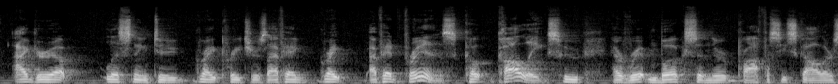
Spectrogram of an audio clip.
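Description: A man at a medium pitch, speaking at a fairly slow pace over noticeable background noise. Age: 60s. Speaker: pastor. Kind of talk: devotional talk.

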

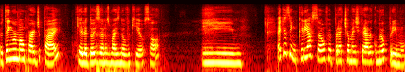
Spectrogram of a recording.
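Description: With long, frequent pauses, a woman speaks at a moderate pace and fairly high pitch, with ordinary pitch variation. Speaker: former au pair. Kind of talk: casual chat. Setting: studio.

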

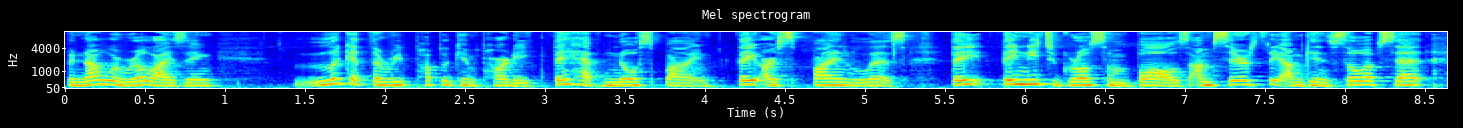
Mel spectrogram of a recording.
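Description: The delivery is fairly quick. There is a somewhat breathy quality to the voice. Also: woman. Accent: American. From Vietnam, later Texas. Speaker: guest, rally attendee. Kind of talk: casual interview.

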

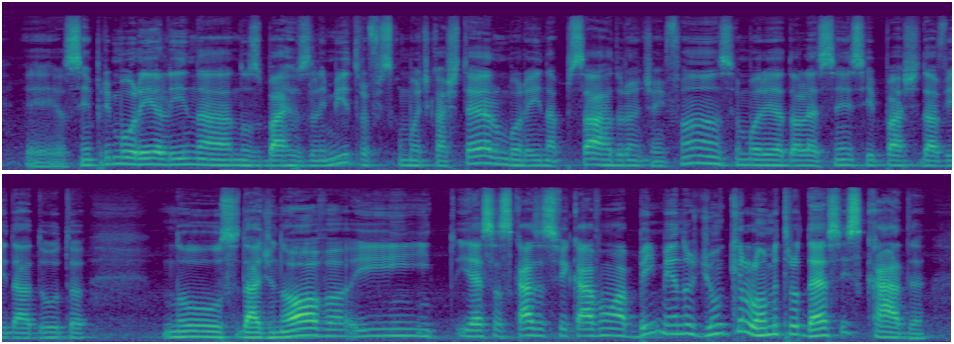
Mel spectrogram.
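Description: On a very clean recording with a silent background, a man in a normal speaking voice talks at a moderate pace and medium pitch with ordinary pitch variation and hardly any pauses. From Teresina, Piauí, Brazil. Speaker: podcast co-host. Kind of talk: casual chat. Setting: studio.

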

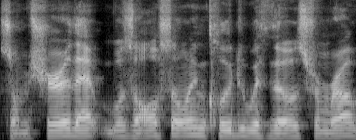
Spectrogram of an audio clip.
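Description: A man with medium pitch speaks in an animated tone. The sound is dry and close with no echo, on a very clean recording with a silent background. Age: 30s. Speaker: podcast host and fitness coach. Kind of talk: solo commentary monologue.

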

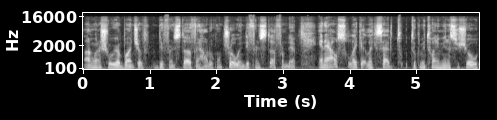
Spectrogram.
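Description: A man with a Portuguese accent talks at a very fast pace. His voice is somewhat breathy, with ordinary pitch variation. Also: medium pitch for a man. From Brazil, Rio de Janeiro. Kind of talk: casual interview.

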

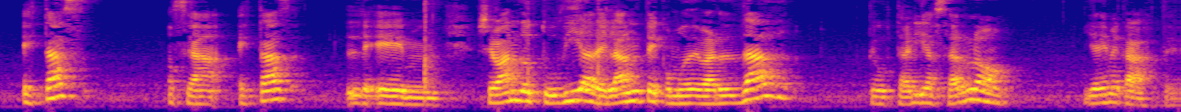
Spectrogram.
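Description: Over noticeable background noise and audible room echo, a woman speaks at a very slow pace and a fairly low pitch, her intonation lively and her pauses long and frequent. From Argentina. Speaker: podcast co-host. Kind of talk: casual chat. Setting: live stream recording.

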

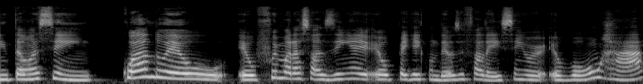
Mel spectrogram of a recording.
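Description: In an unremarkable speaking voice, a woman with a fairly high pitch and ordinary pitch variation speaks fairly slowly on a very clean recording with a silent background. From Brazil, São Paulo, later Araguari from age 14. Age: 20s. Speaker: makeup artist and brow specialist. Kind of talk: life story interview. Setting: studio.

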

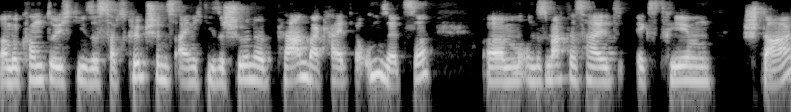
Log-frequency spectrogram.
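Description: This man's voice sits high. It moves up and down with ordinary variation. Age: 30s. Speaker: venture capital investor. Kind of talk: interview. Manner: hesitant, many filler sounds.

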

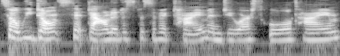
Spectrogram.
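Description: A woman's fairly low voice in an American accent, bright and sharp in tone, at a moderate pace with fairly even intonation. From California. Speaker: unschooling parent. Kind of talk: casual chat. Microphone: audio cutting out.

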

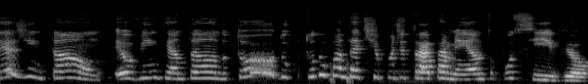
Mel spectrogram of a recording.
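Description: Very slow, bright and sharp speech in a southern Brazilian accent, with very wide pitch swings. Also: woman. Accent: gaúcho accent, noticeable. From Rio Grande do Sul, southern Brazil. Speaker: businesswoman and surfer. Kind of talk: casual chat.

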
